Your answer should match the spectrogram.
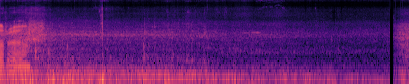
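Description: Inside a moving car, a steady low rumble of engine and tyre noise that slowly gets quieter.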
